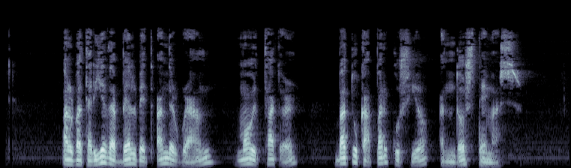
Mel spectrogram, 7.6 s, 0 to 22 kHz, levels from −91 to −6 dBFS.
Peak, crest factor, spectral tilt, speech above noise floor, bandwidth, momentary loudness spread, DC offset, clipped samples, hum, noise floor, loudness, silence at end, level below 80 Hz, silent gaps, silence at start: -6 dBFS; 20 dB; -5 dB/octave; 44 dB; 11.5 kHz; 12 LU; under 0.1%; under 0.1%; none; -70 dBFS; -26 LUFS; 0.7 s; -60 dBFS; none; 0.85 s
